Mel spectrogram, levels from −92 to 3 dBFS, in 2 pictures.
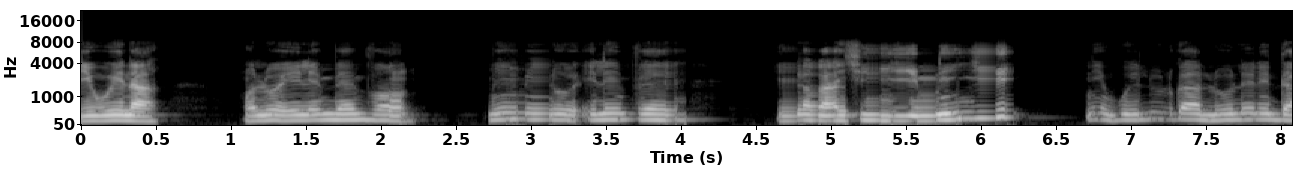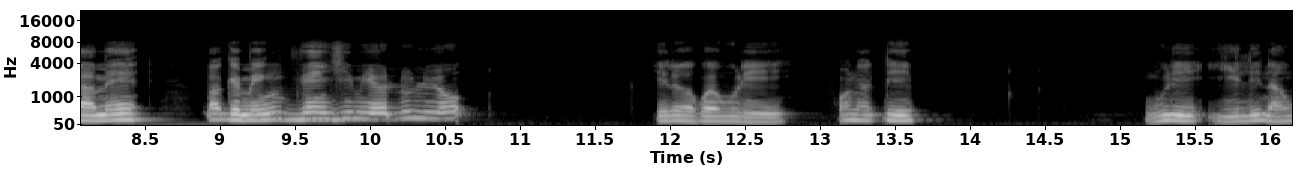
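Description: Packets were lost or arrived too late again and again, and the receiver filled each hole by stretching the last sound. This repeated packet loss gives the speech a choppy, robotic quality. It spans 2.03 to 3.35 s, with 11 gaps up to 102 ms and about a quarter of the stretch concealed, and then 3.85 to 6.61 s, with 21 gaps up to 114 ms and about a third concealed.

From 7.37 to 8.99 s, power-line interference couples into the signal, likely through a ground loop or a nearby transformer. This mains hum is a steady low 50 Hz tone with some low harmonics, sitting faintly beneath the speech.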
